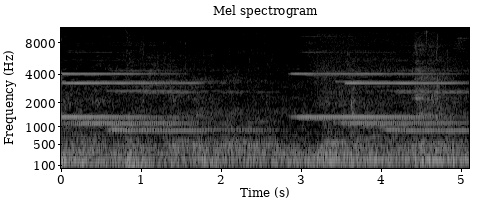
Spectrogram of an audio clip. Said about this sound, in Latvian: Deputāti prasa balsojumu. Lūdzu zvanu.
